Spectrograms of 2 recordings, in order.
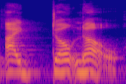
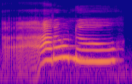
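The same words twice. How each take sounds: First: Said in the usual way. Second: High, drawn-out unsure mimicry; imitating an uncomfortable, slow dodge; awkward hesitation. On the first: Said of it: "she's clearly telling you". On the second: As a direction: stall awkwardly, voice sliding up high. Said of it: "like, awkward and".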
